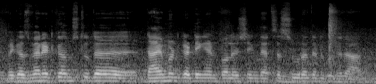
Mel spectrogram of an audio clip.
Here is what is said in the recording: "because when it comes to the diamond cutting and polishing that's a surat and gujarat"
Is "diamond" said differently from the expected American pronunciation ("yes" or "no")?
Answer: no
